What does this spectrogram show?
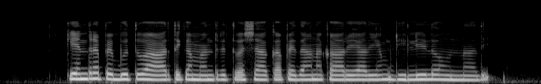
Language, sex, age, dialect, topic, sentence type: Telugu, female, 25-30, Southern, banking, statement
